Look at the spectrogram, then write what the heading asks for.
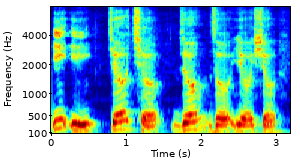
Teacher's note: जिभेचा वरचा भाग जो आहे तो टाळूला स्पर्श करतो आणि त्याच्यातून हे स्वर बाहेर पडतात. म्हणून या ठिकाणी हे जे आहे ई च छ ज झ य श हे सर्व तालव्य वर्ण मानले जातात.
